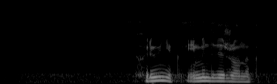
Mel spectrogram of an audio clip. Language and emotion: Russian, neutral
